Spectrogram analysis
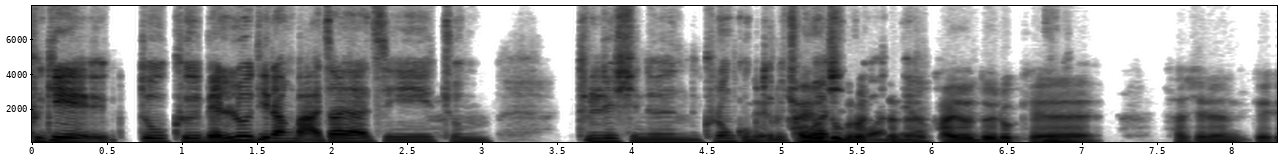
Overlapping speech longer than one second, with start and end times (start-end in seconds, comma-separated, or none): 4.8-6.0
